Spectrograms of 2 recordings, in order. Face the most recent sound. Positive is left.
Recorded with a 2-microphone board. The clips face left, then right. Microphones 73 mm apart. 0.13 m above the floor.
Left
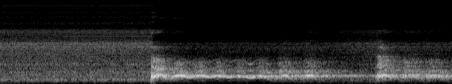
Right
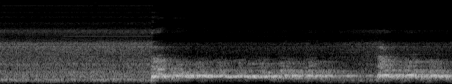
turn(degrees=85)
